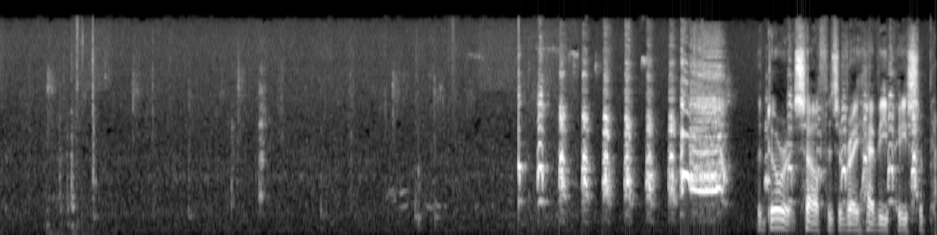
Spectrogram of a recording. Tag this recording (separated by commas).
Speech, Chicken, outside, rural or natural, Fowl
